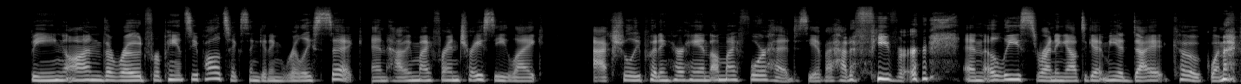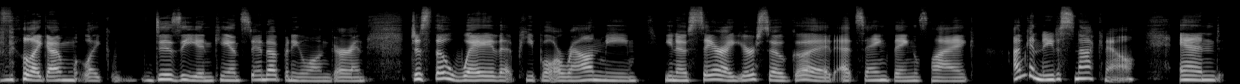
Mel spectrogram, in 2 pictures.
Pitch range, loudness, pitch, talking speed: 180-215 Hz, -24 LUFS, 195 Hz, 195 wpm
